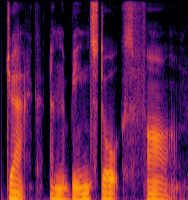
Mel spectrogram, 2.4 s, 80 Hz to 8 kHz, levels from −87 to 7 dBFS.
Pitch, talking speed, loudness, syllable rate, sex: 90 Hz, 155 wpm, -17 LUFS, 2.8 syllables/s, male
